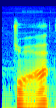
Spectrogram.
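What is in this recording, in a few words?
"jue3", Mandarin Chinese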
